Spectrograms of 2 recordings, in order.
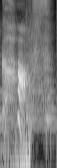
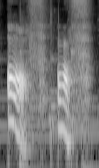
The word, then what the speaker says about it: cough: And cough, OUGH. Off.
